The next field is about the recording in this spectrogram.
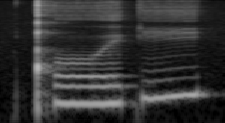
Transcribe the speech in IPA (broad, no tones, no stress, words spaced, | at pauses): ǃʰoːe̯kiː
